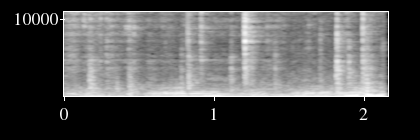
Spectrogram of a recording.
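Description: A man's low voice murmuring under his breath, with paper rustling as he turns a sheet of music.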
